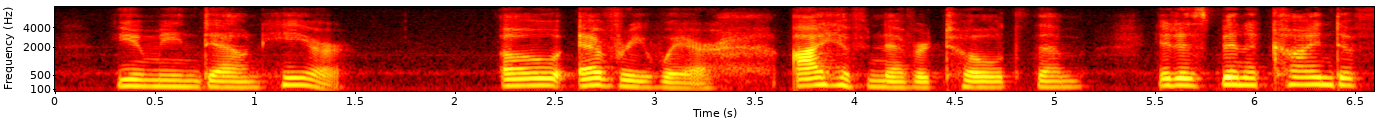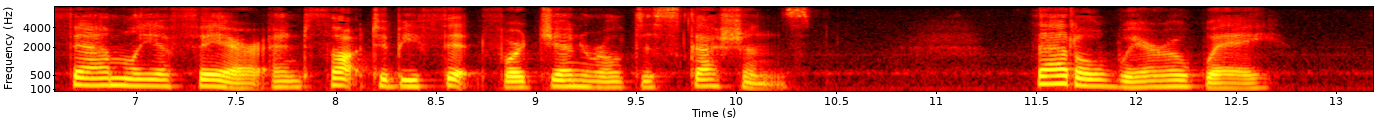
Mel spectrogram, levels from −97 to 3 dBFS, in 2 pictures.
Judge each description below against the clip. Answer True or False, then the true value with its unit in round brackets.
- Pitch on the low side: False (170 Hz)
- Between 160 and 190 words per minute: False (135 wpm)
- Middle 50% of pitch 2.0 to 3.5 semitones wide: False (4.1 semitones)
